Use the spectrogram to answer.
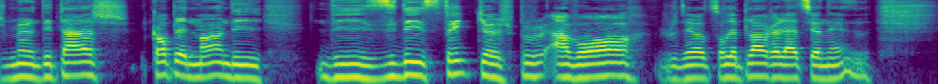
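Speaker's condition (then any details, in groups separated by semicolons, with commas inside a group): Cerebral palsy, near quadriplegia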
